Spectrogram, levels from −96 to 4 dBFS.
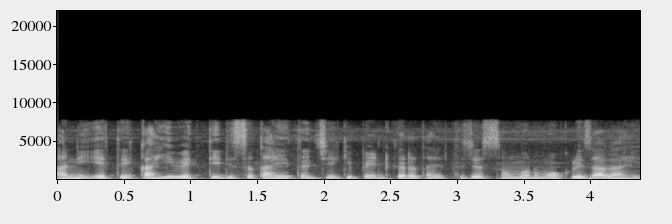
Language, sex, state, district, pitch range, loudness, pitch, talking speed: Marathi, male, Maharashtra, Chandrapur, 155-170 Hz, -18 LUFS, 160 Hz, 220 wpm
